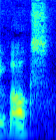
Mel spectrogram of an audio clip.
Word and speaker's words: Vox: Ashley Vox, meant to say. I was it kind of rhymes with Fox, Actually, it is, but Ashley Vox.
